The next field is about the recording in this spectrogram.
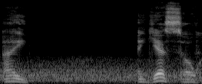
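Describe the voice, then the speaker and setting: A man's voice: medium pitch, slow, heavy background noise, lightly acted. A man voicing an eager, impulsive young boy turtle in a comic dub, with a boyish, sulky manner. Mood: whiny. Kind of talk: comic dub dramatic dialogue. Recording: music behind the voice.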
